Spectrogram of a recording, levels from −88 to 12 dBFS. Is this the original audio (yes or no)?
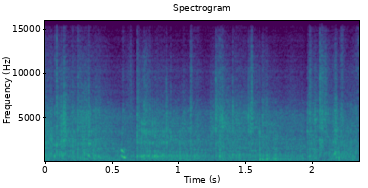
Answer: no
